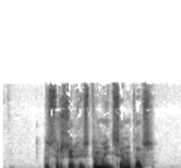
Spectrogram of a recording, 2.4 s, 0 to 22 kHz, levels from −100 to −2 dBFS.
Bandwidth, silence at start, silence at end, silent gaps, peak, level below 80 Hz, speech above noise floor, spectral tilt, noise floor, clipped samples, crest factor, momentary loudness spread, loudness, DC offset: 11.5 kHz; 0.6 s; 0.4 s; none; -4 dBFS; -56 dBFS; 47 dB; -5.5 dB/octave; -66 dBFS; under 0.1%; 18 dB; 11 LU; -20 LUFS; under 0.1%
